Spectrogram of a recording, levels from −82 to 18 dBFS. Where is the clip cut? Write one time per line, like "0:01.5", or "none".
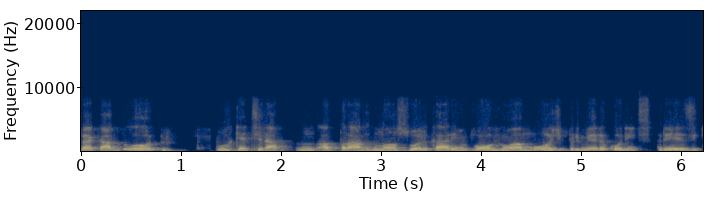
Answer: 0:01.3

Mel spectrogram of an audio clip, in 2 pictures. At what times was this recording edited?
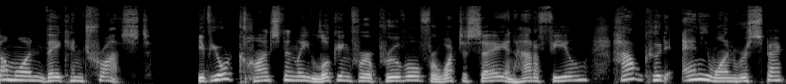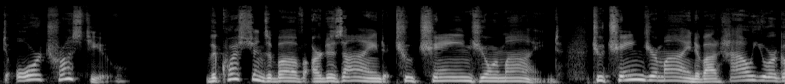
none

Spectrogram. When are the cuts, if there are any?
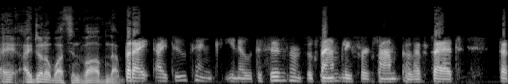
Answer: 0:01.2

